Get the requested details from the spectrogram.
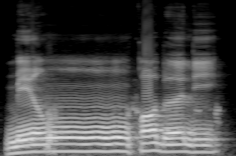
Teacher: Pertama pada kata min di sini ikhfa pada huruf istilla dibaca dengan tebal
